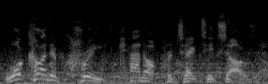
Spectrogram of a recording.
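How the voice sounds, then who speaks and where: An actor playing a vengeful madhouse-survivor serial killer in a video game, taunting and theatrical. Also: male voice, mid-range voice, huge pitch swings, unhurried. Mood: accusing. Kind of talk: dramatic video game acting.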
